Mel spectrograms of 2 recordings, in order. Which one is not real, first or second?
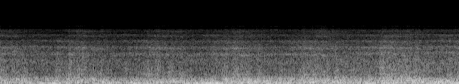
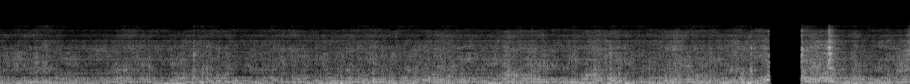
second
